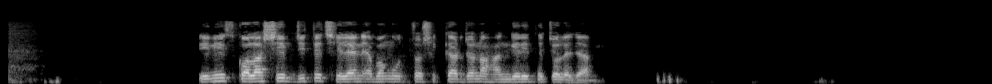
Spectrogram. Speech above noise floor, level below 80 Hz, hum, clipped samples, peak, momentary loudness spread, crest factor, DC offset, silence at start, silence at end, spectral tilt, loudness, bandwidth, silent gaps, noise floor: 63 dB; -62 dBFS; none; under 0.1%; -2 dBFS; 9 LU; 22 dB; under 0.1%; 0.1 s; 3.2 s; -3 dB/octave; -20 LUFS; 8.2 kHz; none; -83 dBFS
